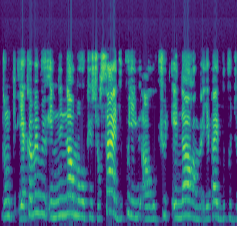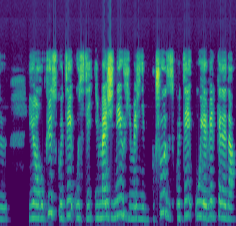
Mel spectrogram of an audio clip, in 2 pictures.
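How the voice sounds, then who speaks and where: A woman's voice: fairly high pitch, very fast, a bit bright. A young woman vlogging in a casual, reflective monologue, often repeating herself and circling back to her words.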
